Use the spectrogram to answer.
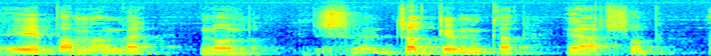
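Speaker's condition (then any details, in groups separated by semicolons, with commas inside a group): Cerebral palsy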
